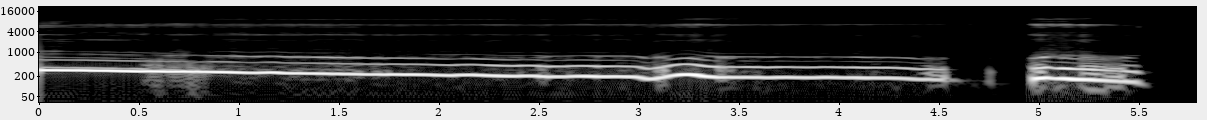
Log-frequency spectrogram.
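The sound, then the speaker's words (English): A wolf's long, steady howl slowly sinks in pitch for over four seconds, then breaks off; after a brief pause a second, shorter howl rises and fades. Loud and clear, with no talking. “This portion of the show is supported by Howling for Wolves, protecting wolves for future generations. Howl! Howl! Howl!”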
